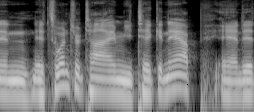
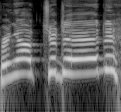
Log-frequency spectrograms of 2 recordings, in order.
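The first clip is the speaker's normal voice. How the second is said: put-on old English town crier voice, higher; 3 dB louder than usual. Describing a gate guard at the leak: Monty Python old man voice. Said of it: "like, that old man from Monty Python".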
